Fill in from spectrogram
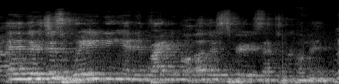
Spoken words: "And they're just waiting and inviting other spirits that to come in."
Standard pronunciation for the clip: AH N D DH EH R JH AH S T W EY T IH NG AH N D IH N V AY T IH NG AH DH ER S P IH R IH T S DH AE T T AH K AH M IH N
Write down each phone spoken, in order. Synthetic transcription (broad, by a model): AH N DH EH R JH AH S T W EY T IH NG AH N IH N V AY T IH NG AH DH ER S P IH R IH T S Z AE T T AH K AH M IH N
